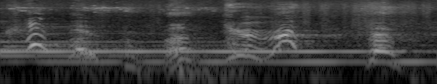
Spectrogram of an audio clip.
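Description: Several dogs bark and yip in quick bursts, some higher-pitched and whiny, over a steady low hum; fairly close.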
